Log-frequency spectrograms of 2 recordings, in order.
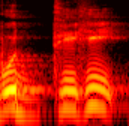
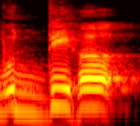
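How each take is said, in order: First: The final visarga is sounded as 'hi'. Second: The final visarga is sounded as 'ha'. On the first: The speaker calls it right. "I am saying Buddhihi" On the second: The speaker calls it wrong. "I am not saying Buddhiha"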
